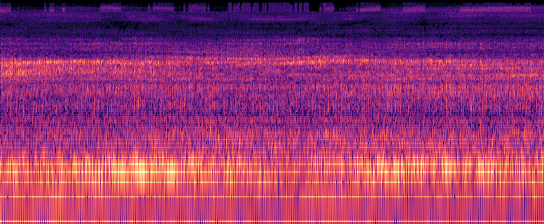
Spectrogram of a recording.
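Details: A steady, even hum with no scream or rocking. A four-year-old Carbon Collective DA polisher runs smoothly and normally after its gear head grease was replaced with red lithium grease.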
